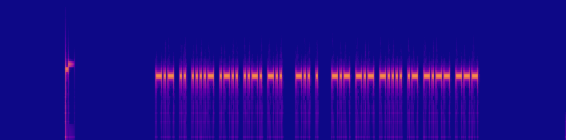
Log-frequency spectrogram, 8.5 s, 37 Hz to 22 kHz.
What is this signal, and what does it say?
Morse code, heard as a keyed tone, about 40 wpm, 700 Hz. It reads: KI4LFD DE KK6AYO
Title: USA Callsign DE Callsign 40wpm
